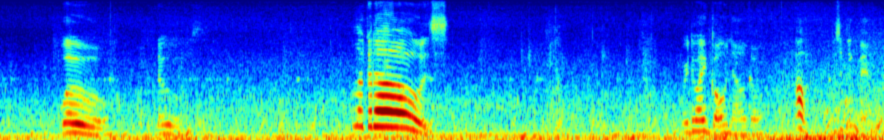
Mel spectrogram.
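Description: A young woman talks with animation through a microphone, in short outbursts.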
